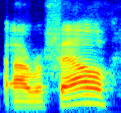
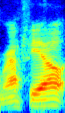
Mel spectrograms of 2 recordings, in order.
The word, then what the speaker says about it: Raphael: describe to you oh Rusty gave Rafel a uh I say I said his name wrong Raphael a subscription Rusty that's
